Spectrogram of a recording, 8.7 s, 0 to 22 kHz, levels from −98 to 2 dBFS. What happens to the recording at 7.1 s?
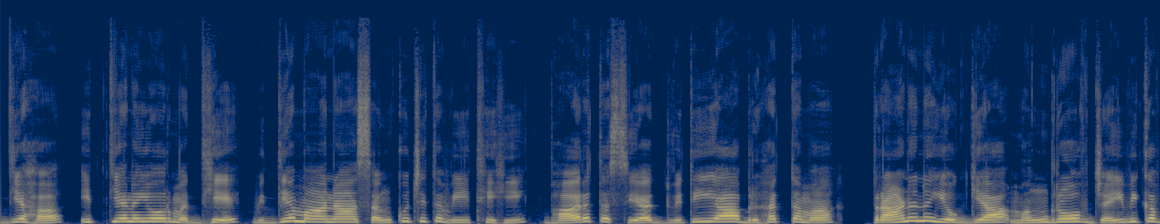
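Nothing goes wrong at 7.1 s; the speech plays through intact there.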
